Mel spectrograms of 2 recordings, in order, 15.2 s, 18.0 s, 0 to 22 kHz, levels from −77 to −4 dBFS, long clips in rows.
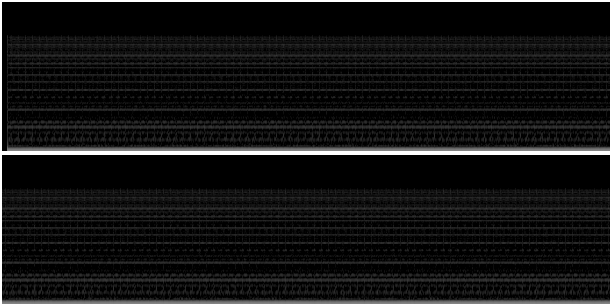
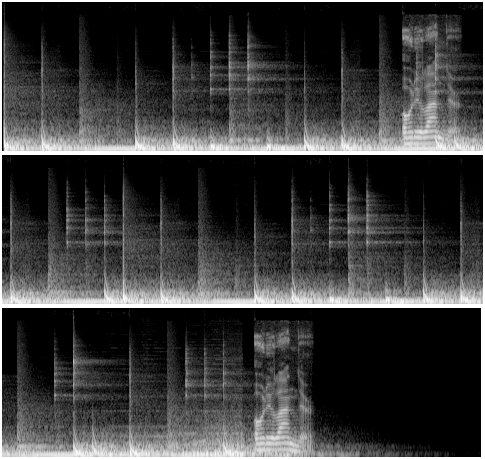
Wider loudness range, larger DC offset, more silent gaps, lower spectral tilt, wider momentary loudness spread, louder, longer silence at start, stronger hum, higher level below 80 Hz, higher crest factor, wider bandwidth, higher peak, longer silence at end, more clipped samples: about the same, 0 LU vs 2 LU; first, 0.5% vs under 0.1%; neither; second, -0.5 dB/octave vs -6.5 dB/octave; second, 0 LU vs 7 LU; second, -51 LUFS vs -18 LUFS; about the same, 0.05 s vs 0 s; neither; second, -74 dBFS vs -16 dBFS; first, 26 dB vs 16 dB; second, 11 kHz vs 13 kHz; second, -28 dBFS vs 0 dBFS; second, 0 s vs 1.7 s; neither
